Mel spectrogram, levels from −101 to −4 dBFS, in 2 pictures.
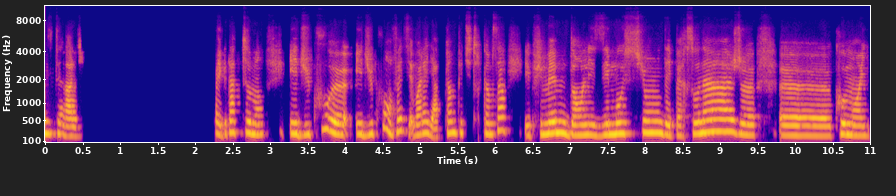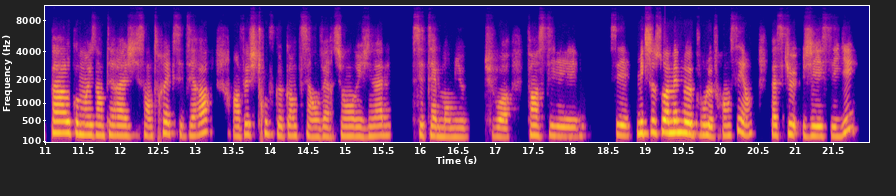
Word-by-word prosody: littéral. 220 -6 0 1.8
Exactement! 230 -1 0 0.3
Et 225 -1 +3
du 210 0 -3
coup, 315 +5 -4
heu 220 -5 +5
et 220 0 -1
du 210 +3 -1
coup 225 +10 -9
en 265 -7 +1
fait 270 +5 -1
il - - -22
y - - -2
a - - -8
voilà 210 +3 0
il 235 - 0
y - - +1
a 160 - -1
plein 230 +9 -2
de - - +3
petits 235 -1 -8
trucs - - -15
comme 220 -2 -1
ça. 285 +6 0 0.3
Et 195 - -4
puis 215 +2 -3
même 235 +1 +6
dans 205 -1 +1
les 205 -1 -1
émotions 230 +3 +3
des 210 -4 +2
personnages, 245 +5 +3
heu, 205 -1 +1 0.3
heu, 190 -1 +2
comment 215 -4 +2
ils 190 -1 -5
parlent, 240 +1 +5
comment 220 -3 0
ils 205 0 -1
interagissent 195 -1 -3
entre 185 +6 -6
eux, - - +2
et - - -11
cetera. 210 +3 -3 0.3
En 185 0 -3
fait, 215 - -3
je 210 0 -4
trouve 230 -2 -7
que 200 - -6
quand 190 +1 -5
c'est 190 - -10
en 170 0 -4
version 180 +1 -6
originale, 185 +2 -5 0.3
c'est 200 -1 -7
tellement 175 -3 -4
mieux. 170 0 -9 0.2
Tu - - -14
vois? 170 -1 -1 0.3
Enfin, 200 -1 +2
c'est 185 -3 -5 0.4
c'est 195 -2 -1
mais 235 - +6
que 230 - -2
ce 255 - +2
soit 250 +1 +7
même 245 -2 +8
pour 205 -1 -4
le 195 -2 +3
français, 195 +7 -4
hein! 205 0 -5 0.2
Parce 200 0 -1
que 205 0 -1
j'ai 190 0 0
essayé 185 - -3
205 Hz, 205 wpm, -21 LUFS, 190-230 Hz, 1.8 s, même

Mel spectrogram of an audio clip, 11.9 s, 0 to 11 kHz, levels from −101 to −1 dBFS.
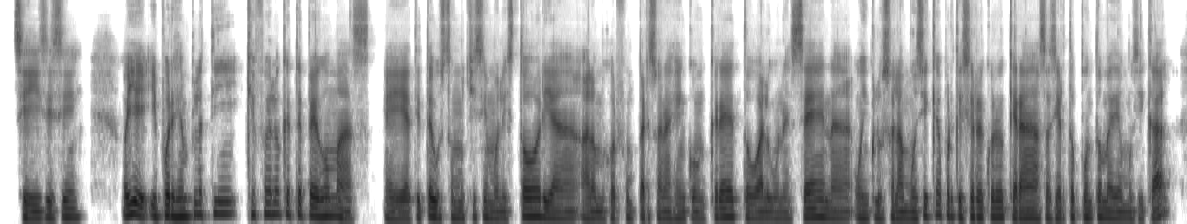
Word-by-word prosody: Sí, 105 -4 +1
sí, 115 +2 -1
sí. 125 +3 -1 0.4
Oye, 145 -1 +6
y 140 - 0
por 145 +3 +4
ejemplo, 130 +4 +3
a - - -2
ti, 175 +2 -2
¿qué 160 - -4
fue 165 +2 -2
lo 165 0 -2
que 165 - -1
te 165 - -2
pegó 140 -2 +4
más? 115 -8 -2
Eh, 95 -2 +1
¿a - - -1
ti - - -4
te - - +1
gustó 120 -1 +1
muchísimo 115 -1 -3
la 100 - -3
historia? 115 -3 +2
¿A 110 - -2
lo 105 - +1
mejor 105 +1 -3
fue 110 +2 -7
un - - -15
personaje 105 -1 -3
en 105 - -3
concreto 125 +5 0
o 105 - +2
alguna 100 -1 -2
escena? 115 -1 +1
¿O, 110 - 0
incluso 110 +1 -3
la 100 - +3
música? 120 +10 -1
Porque 130 -3 -1
sí 110 - -2
recuerdo 125 0 +1
que 115 - +1
era 110 0 +4
hasta 110 +1 -2
cierto 105 +1 -3
punto 120 0 0
medio 105 -3 0
musical. 100 0 -2
115 Hz, 245 wpm, -22 LUFS, 105-130 Hz, 0.4 s, Oye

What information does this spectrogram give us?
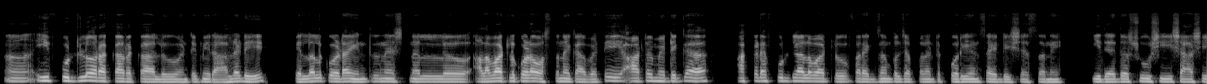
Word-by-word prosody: ఆ! - - -2 0.3
ఈ - - +5
ఫుడ్‌లో 170 +1 +3
రకరకాలు 130 -4 +1
అంటే 115 +2 -2
మీరు 125 -2 +1
ఆల్రెడీ 130 +2 +2 0.4
పిల్లలు 140 +4 +2
కూడా 135 -1 +3
ఇంటర్నేషనల్ 130 0 -1 0.5
అలవాట్లు 145 +3 +4
కూడా 150 0 +5
వస్తున్నాయి 135 +1 -1
కాబట్టి 120 +7 -2 0.2
ఆటోమేటిక్‌గా 150 +1 0 0.5
అక్కడ 155 +2 -3
ఫుడ్ 155 -1 -3
అలవాట్లు 140 -2 +1
ఫర్ 135 -1 0
ఎగ్జాంపుల్ 130 +2 -1
చెప్పాలంటే 120 0 -4
కొరియన్ 125 -1 +1
సైడ్ 120 -3 -1
డిషెస్ 115 0 -5
అని 115 0 0 0.4
ఇదేదో 120 +1 +1
సూషి 135 -1 0
షాషి 120 +1 -2
130 Hz, 140 wpm, -23 LUFS, 125-145 Hz, 0.5 s, ఈ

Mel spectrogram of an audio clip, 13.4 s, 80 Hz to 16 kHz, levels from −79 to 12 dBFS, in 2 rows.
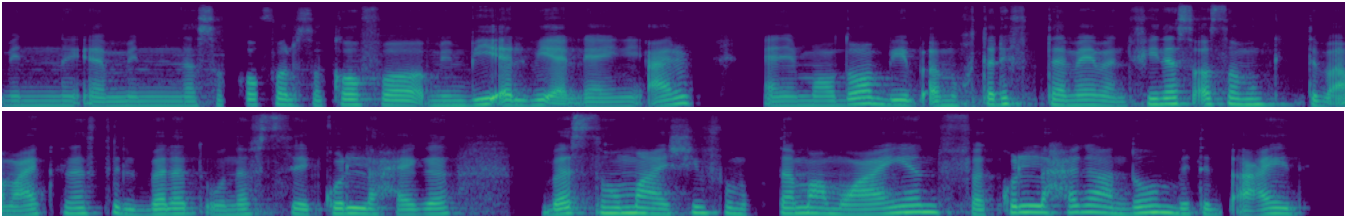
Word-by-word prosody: من 155 0 -7 0.3
من 150 0 -5
ثقافة 180 +5 -3
لثقافة، 175 -1 0
من 160 0 -4
بيئة 180 +1 +5
لبيئة، 165 0 +1
يعني 140 +1 -5
عارف 210 +7 +1 0.3
يعني 150 - -3
الموضوع 155 +7 +1
بيبقى 170 -5 +1
مختلف 185 +6 -1
تمامًا، 170 -6 -1
فيه 190 +5 0
ناس 205 +1 +3
أصلًا 195 0 +1
ممكن 190 +2 -2
تبقى 160 -5 -1
معاك 155 +4 -1
في 190 - -5
نَفْس 190 +2 -3
البلد 170 +1 0
ونَفْس 165 +3 -4
كُلّ 180 +2 +3
حاجة 170 +2 -1 0.4
بس 190 +4 +1
هُم 195 +1 +5
عايشين 185 +2 +1
في 200 -1 -5
مجتمع 185 +2 0
معيّن، 180 +8 +3
فكُلّ 215 +2 +1
حاجة 225 +1 0
عندهم 210 +2 +3
بتبقى 175 -2 -3
عادي، 185 +2 0
175 Hz, 165 wpm, -25 LUFS, 160-195 Hz, 0.4 s, بيئة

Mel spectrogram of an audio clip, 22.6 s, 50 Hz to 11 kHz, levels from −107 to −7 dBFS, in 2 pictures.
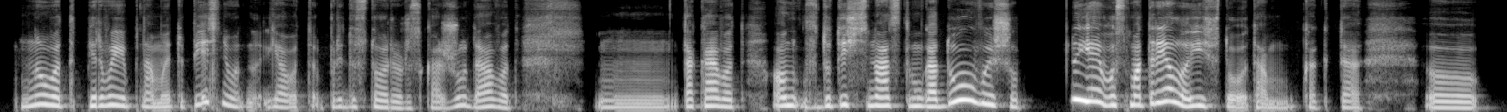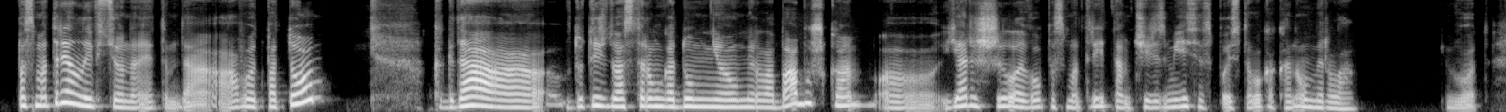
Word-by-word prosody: Ну, 255 +5 0
вот 245 -3 +1
впервые 245 +1 0
б 230 - -12
нам 105 0 -3
эту 110 - -6
песню, 285 - -3
вот 215 - -7
н - - -10
я 200 -2 -4
вот - - -10
предысторию 200 -3 -5
расскажу, 180 +7 -6
да 210 -1 -2
вот. 180 -4 -6 0.6
М, 100 0 -7
такая 230 +2 +1
вот 210 -1 -3 0.2
А - - -1
он 245 0 +4
в 200 -1 -8
2017 240 0 +1
году 340 - +6
вышел, 270 - 0 0.4
ну, 420 -2 +11
я 370 - +10
его 260 -7 +3
смотрела 280 +4 +3
и 240 +2 +2
что 245 +2 -5
там - - -7
как-то, - - -8 0.5
э, 180 -1 -1 0.3
посмотрела 250 +5 +3
и 230 - +4
всё 215 -3 -2
на 180 -1 -2
этом, 175 - -6
да. 90 +1 -2
А 185 - -3
вот 210 -2 -1
потом, 280 - +3 0.9
когда 200 -2 +5 0.2
в - - -11
2022 225 +1 +1
году 215 0 +2
у - - +4
меня 210 -1 +2
умерла 200 -1 +1
бабушка, 260 +2 +1 0.2
а, 90 - -4
я 225 +6 0
решила 230 -2 +1
его 195 +1 -1
посмотреть 205 +2 -6
там 190 - -4
через 190 -1 -4
месяц 205 -2 -3
после - - -6
того, 105 - -4
как - - -10
она 205 +5 -3
умерла. 175 -6 -2 0.7
Вот. 90 -2 -7
215 Hz, 170 wpm, -23 LUFS, 190-245 Hz, 0.9 s, ну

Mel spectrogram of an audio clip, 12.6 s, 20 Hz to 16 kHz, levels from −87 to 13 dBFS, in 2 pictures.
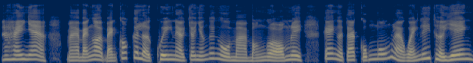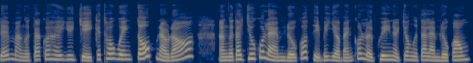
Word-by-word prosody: hay 250 +1 0
nha. 250 -4 +1 0.3
Mà 190 +1 -2
bạn 185 +3 0
ơi, 240 -2 +2
bạn 175 -3 -2
có 315 - -3
cái 325 0 -3
lời 230 - +1
khuyên 250 0 +2
nào 205 -5 0
cho 230 - -3
những 230 +2 -4
cái 300 - -6
người 225 -8 0
mà 180 -2 -2
bận 185 +2 -6
rộn 185 +2 +2
đi, 240 -2 +2 0.3
cái 295 0 -1
người 240 -7 -2
ta 220 +3 +1
cũng 225 +3 -5
muốn 280 +6 -1
là 200 - +1
quản 180 +2 -1
lý 290 +5 0
thời 215 -10 +1
gian 260 +4 +3
để 235 +1 0
mà 250 -4 -3
người 190 -1 -3
ta 225 +4 -2
có 260 +2 -3
thể 250 -2 0
duy 240 0 -3
trì 205 -5 +2
cái 255 - -3
thói 290 +1 +1
quen 255 -3 +1
tốt 295 - +5
nào 195 -9 +2
đó, 255 - +2 0.3
à, 195 - 0
người 200 +1 +1
ta 250 - +4
chưa 285 +4 +2
có 350 +5 +1
làm 195 - +2
được 180 0 +2
á, 330 +2 +1
thì 200 -6 0
bây 210 +3 -2
giờ 200 -4 +1
bạn 175 +1 -3
có 295 +8 -2
lời 210 -10 +1
khuyên 235 -1 +3
nào 205 -4 0
cho 230 +6 -3
người 210 -2 -2
ta 215 - 0
làm 195 -2 0
được 180 0 0
hông? 220 +1 +3
230 Hz, 310 wpm, -26 LUFS, 195-255 Hz, 0.3 s, tốt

